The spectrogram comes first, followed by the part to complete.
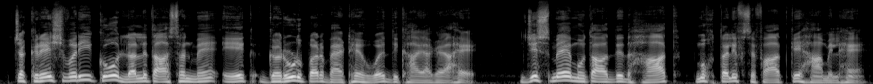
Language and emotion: Urdu, neutral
